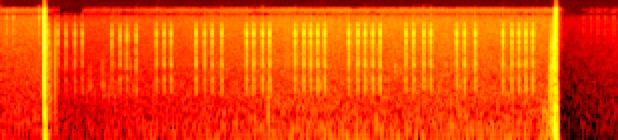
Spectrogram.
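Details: Sony Bloggie Touch camcorder: rapid bursts of thin, high internal clicking, about four a second, picked up by its three built-in microphone holes on the top left, with dull handling thumps; covering the holes changes the clicking.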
